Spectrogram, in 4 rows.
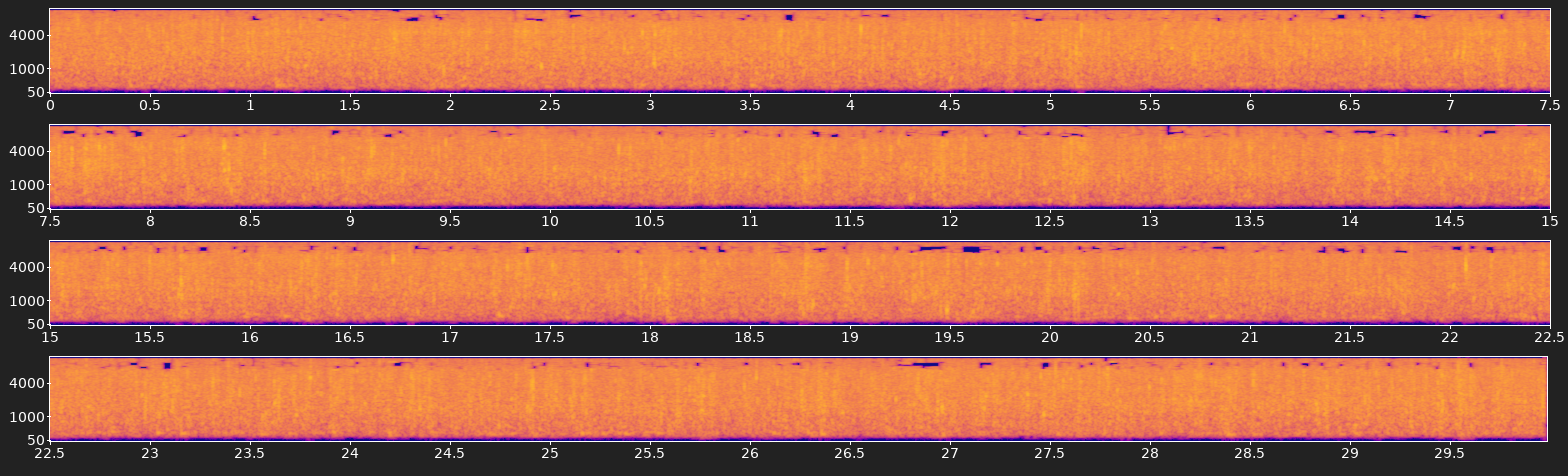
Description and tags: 20060328.Deh.Aba.stream02
sound of a water stream / una corriente de agua
water, field-recording, nature, stream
